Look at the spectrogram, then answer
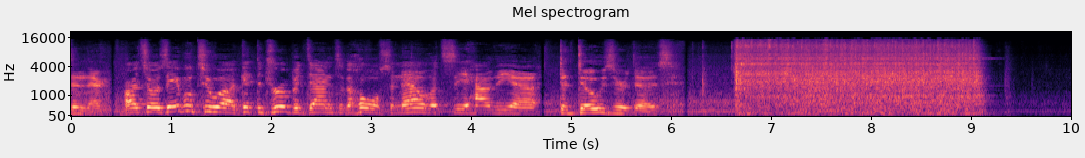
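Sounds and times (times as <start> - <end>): drill hole saw cutting metal pipe: 6.6 - 9.2.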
